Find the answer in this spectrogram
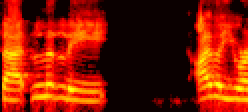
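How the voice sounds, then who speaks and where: With a German accent, a woman speaks at a moderate pace in a high voice with ordinary pitch variation. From Germany. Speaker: business coach. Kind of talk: interview answer. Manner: energetic.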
